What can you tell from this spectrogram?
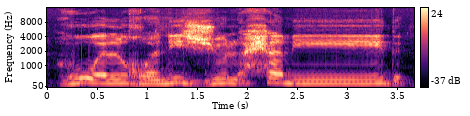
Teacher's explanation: ہا کا آپ نے دھیان رکھنا ہے اور دال پہ قلقلہ ہوگا کیونکہ اگر ہم یہاں پہ وقف کریں گے تو دال پہ جھٹکے کی کیفیت پیدا ہوگی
